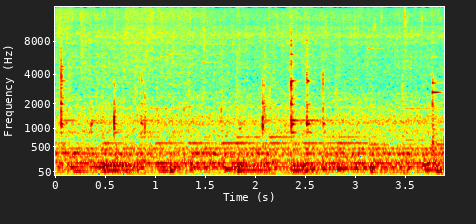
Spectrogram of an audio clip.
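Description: Tomatoes sautéing in a pan for a Saravana Bhavan–style bisibelebath sambar rice, giving a steady close sizzle with occasional stirring scrapes and light clicks of a utensil against the pan, no voices.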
